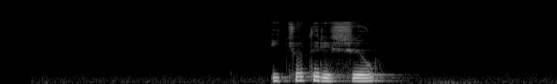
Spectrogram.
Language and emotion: Russian, neutral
